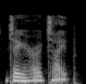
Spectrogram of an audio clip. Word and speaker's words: daguerreotype: Well, in 1851, the total solar eclipse was captured for once on a daguerreotype photograph. Is that how you pronounce it? Daguerreotype? – Daguerreotype, yes.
